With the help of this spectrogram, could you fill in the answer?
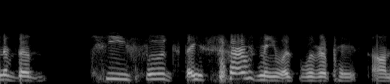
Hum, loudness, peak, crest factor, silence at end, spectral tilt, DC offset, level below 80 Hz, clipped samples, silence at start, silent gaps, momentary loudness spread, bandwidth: none; -29 LUFS; -16 dBFS; 14 dB; 0 s; -2.5 dB/octave; under 0.1%; -68 dBFS; under 0.1%; 0 s; none; 8 LU; 4.6 kHz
